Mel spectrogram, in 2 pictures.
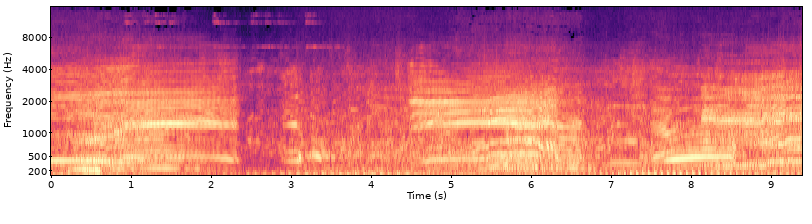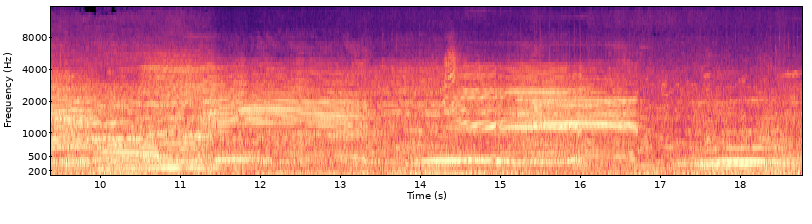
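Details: Brahman bulls lowing in repeated arching moos, several animals overlapping, with a short break early on and faint talk near the end.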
